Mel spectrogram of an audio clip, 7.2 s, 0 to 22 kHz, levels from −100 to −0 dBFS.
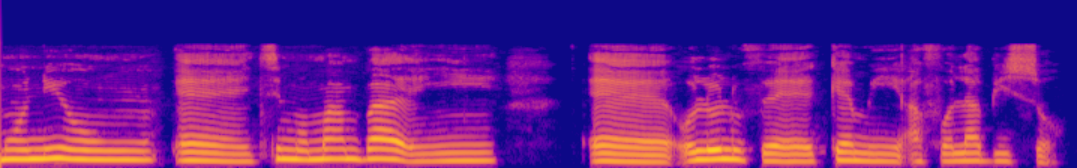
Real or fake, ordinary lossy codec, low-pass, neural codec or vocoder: real; none; 7.2 kHz; none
